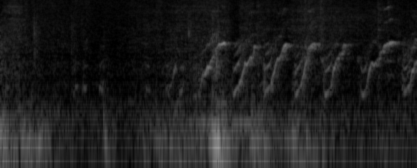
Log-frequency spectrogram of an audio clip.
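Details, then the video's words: Pet guinea pig calling to demand food when hungry as snack time nears: after a short quiet start, a run of about eight rising whistled squeals follows in quick succession, each sweeping upward, with faint low rumbling beneath. "モルモット 鳴き声【お腹が空いた時はこう鳴きます】Guinea pig demanding a man"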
